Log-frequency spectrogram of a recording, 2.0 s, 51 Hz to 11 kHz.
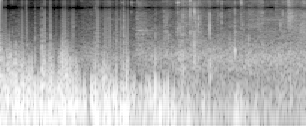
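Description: Built 383 stroker V8 in a 1989 Pontiac Trans Am GTA running with a rough, uneven low exhaust beat. It is loud for the first second or so, then quieter.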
